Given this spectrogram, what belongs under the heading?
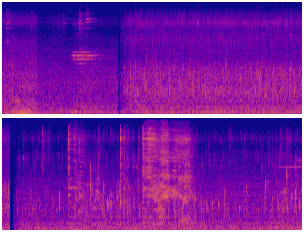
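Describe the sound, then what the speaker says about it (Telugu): Steady scraping and mashing of dough with water in a kitchen pot, a continuous close rumble with occasional utensil clinks and brief pauses, no talking. "కొన్ని వాటర్ యాడ్ చేసుకున్న తర్వాత మళ్ళీ ఒకసారి దాన్ని అంతా మెత్తగా మెదిపేసుకోవాలి."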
